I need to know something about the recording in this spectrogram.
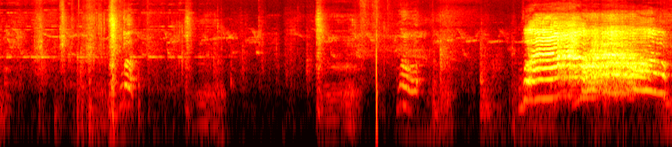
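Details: Young red Boer goat mated with a young red-headed Javanese doe on a village farm in Tugurante, Blitar; after quiet talk and a clap, one long, loud, strained and wavering bleat fills the last two seconds.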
